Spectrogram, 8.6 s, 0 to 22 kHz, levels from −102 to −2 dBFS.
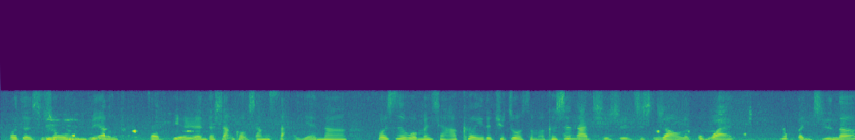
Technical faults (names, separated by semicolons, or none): echo leak; speech suppressed in double talk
